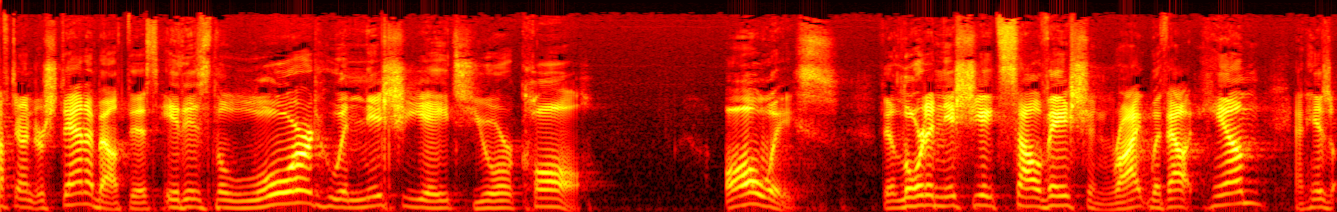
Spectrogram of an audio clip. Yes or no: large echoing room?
yes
